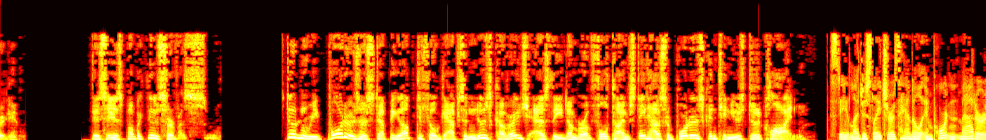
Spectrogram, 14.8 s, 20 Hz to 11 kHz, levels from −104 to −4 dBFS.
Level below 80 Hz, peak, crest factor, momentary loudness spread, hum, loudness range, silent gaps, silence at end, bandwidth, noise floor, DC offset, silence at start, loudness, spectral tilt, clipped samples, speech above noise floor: -42 dBFS; 0 dBFS; 12 dB; 6 LU; none; 3 LU; 0.40-1.22 s, 3.34-4.22 s, 12.26-12.39 s; 0 s; 8.8 kHz; under -90 dBFS; under 0.1%; 0 s; -12 LUFS; -5 dB/octave; under 0.1%; over 79 dB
